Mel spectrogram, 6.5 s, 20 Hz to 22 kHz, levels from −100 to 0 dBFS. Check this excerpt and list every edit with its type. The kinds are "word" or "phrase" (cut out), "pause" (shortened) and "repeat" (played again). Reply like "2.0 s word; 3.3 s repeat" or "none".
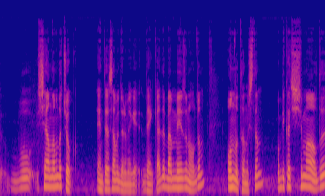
none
